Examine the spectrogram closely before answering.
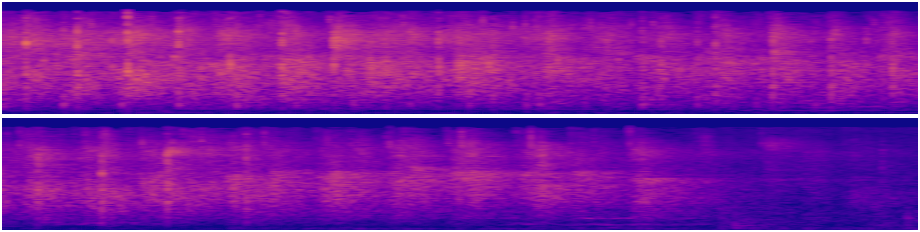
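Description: A plucked zither strums chords.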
